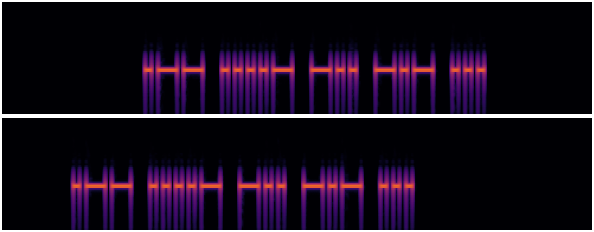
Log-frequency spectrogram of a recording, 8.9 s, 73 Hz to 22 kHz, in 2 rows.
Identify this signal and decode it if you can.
Morse code, heard as a keyed tone, about 25 wpm, 700 Hz. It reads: W4DKS W4DKS
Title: Call Signs Repeated 3x - 25wpm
